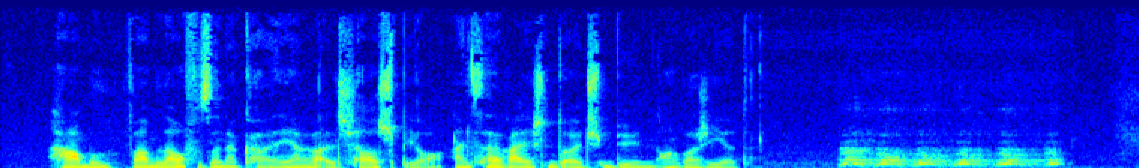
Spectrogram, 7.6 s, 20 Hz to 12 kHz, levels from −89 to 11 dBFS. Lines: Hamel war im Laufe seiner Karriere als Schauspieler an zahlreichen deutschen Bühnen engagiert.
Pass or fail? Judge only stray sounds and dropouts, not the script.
fail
